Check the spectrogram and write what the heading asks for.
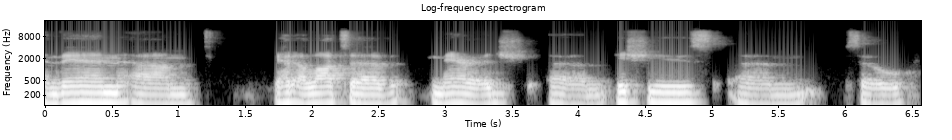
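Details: Aphasia after a stroke in an adult man, initially global aphasia able to say only yes.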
